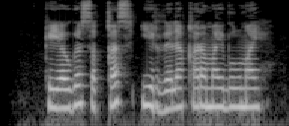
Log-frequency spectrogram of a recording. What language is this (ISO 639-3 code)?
bak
